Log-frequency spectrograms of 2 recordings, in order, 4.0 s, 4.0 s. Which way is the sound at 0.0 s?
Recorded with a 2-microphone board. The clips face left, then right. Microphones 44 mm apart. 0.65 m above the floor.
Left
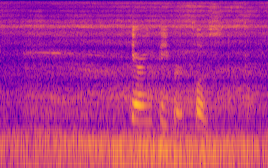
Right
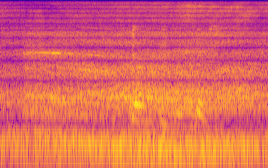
65° right (ahead or behind).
